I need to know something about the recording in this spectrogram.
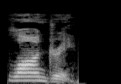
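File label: "laundry", American English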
